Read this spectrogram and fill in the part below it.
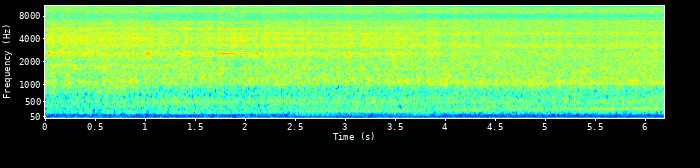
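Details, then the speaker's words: Jaguar XJ engine running on temporary rigged wiring after a quick tune, with a suspected wiring fault and possibly faulty tacho: fast light metallic rattle over a steady idle at unchanging pitch; chain noise attributed to a worn guide, timing chain rattle. "noise there got a warn guide it's running pretty good take it for a spin later and give it a proper tune"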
